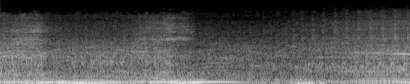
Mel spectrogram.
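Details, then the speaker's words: BMW E46 just reassembled, first start on the ground: idling and revving with a deep uneven knock that follows revs; suspected bottom-end rod knock or spun bearing, unconfirmed. "It's like definitely the bottom end. It's probably a spun bearing or some shit, dude. Rod knock."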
